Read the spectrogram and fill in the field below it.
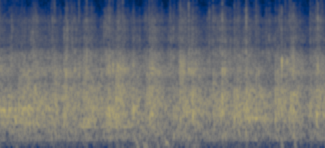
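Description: A LifePoint church audience, risen to their feet, applauds a visiting pastor on her birthday, dense overlapping claps forming a continuous bright wash of sound at a moderate, even level throughout, with no talking.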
